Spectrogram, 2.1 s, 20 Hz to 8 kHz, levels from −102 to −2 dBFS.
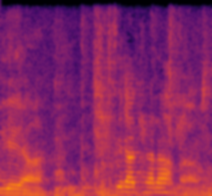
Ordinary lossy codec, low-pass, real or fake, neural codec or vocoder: none; none; fake; codec, 16 kHz, 4 kbps, X-Codec, WavLM features, trained on Multilingual LibriSpeech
